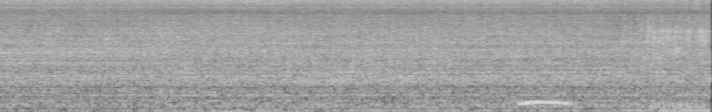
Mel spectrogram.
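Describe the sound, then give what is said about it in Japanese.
Tap water runs in a steady hiss throughout, with a brief low squeak partway through as the flow is adjusted to add more cold water, while soap foam is being rinsed off. “もうちょっと水を。”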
